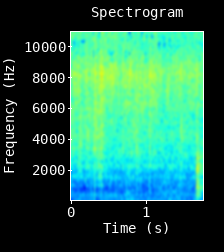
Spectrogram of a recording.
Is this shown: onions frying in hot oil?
yes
